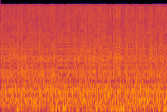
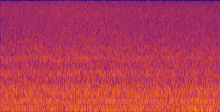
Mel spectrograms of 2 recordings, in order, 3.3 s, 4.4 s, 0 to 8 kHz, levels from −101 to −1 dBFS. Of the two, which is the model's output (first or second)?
first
